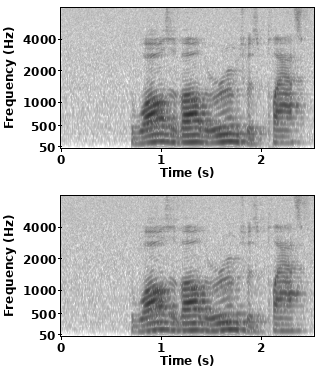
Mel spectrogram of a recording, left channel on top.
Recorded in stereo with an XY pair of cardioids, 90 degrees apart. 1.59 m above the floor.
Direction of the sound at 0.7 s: 25° left.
